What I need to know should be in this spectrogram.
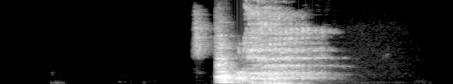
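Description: A metal mug is set down on a wooden desk with a soft knock.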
